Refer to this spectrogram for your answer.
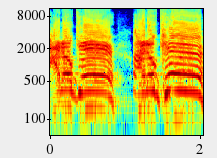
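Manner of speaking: very high, raw, shrill, drawn-out hysterical shrieking. Speaker retells a woman screaming at night as neighbors come out, imitating someone screaming. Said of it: "stop screaming".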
